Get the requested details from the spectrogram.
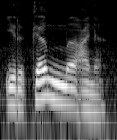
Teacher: membaca dengan idgham huruf ba kepada mim apabila wasal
